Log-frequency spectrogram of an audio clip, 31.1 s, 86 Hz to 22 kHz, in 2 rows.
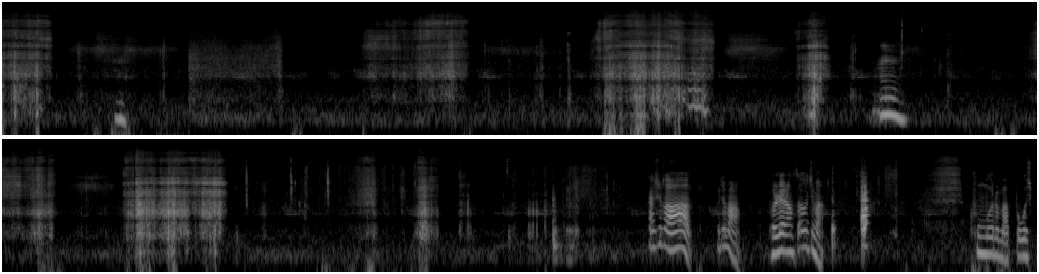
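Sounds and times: person slurping noodles: 0.0s - 0.8s, 5.4s - 7.0s, 8.8s - 10.7s, 11.9s - 12.4s, 15.4s - 16.4s, 17.3s - 19.0s
chewing: 7.2s - 10.3s, 12.0s - 13.0s, 13.7s - 14.5s, 17.4s - 24.7s.

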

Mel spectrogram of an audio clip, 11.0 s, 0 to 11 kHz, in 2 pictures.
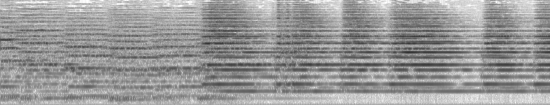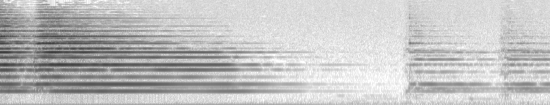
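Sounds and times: orchestra brass chords: 0.0s - 8.8s.

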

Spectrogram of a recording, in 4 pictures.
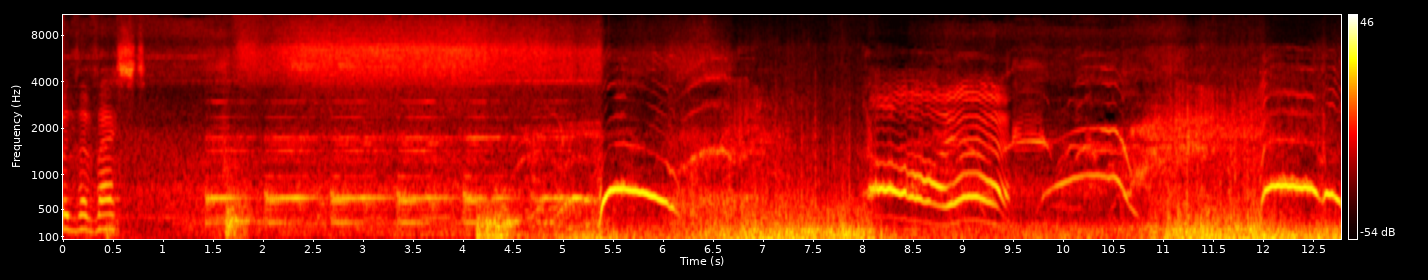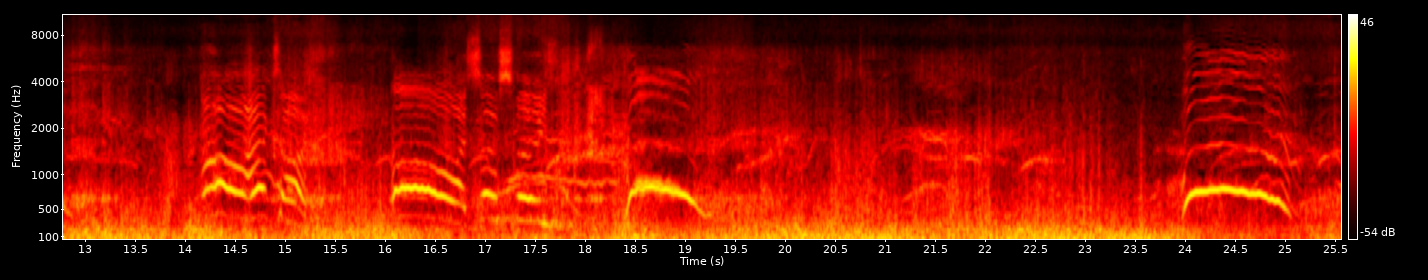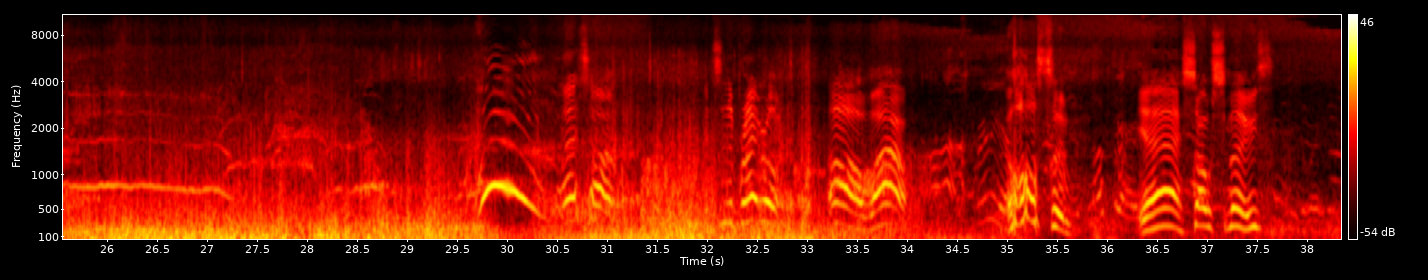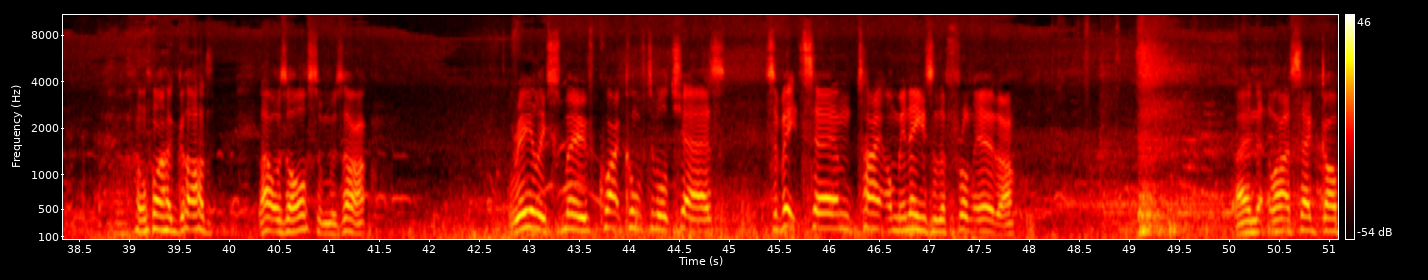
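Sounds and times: wind buffeting microphone: 0.0s - 51.0s
riders screaming: 2.3s - 7.2s, 7.9s - 23.0s, 23.8s - 31.2s.

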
